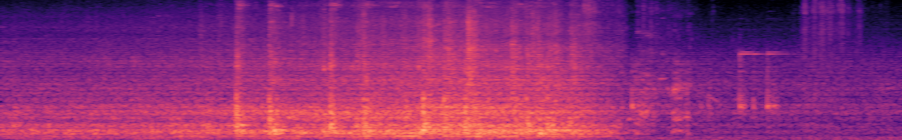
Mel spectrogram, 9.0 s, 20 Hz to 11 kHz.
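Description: A Green Cargo Rc4 electric locomotive hauling a timber train passes close by, its wheels clattering sharply over rail joints and points. The clatter is loudest from about two to six seconds in, then drops away suddenly, leaving only faint sounds.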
